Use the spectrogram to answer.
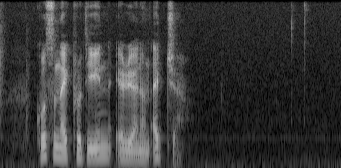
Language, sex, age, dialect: Faroese, male, 15-35, Norðurstreymoy/Eysturoy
